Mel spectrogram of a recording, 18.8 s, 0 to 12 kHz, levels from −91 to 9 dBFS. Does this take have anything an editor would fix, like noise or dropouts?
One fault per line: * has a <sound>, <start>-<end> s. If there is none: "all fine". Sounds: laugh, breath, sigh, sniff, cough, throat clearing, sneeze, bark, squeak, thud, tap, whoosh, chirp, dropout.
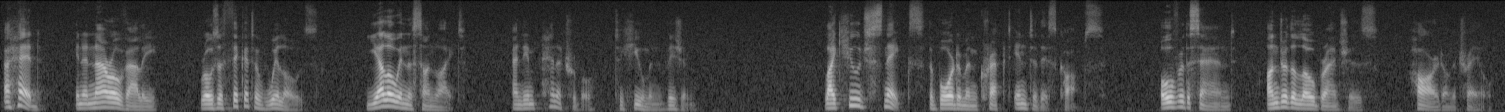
all fine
